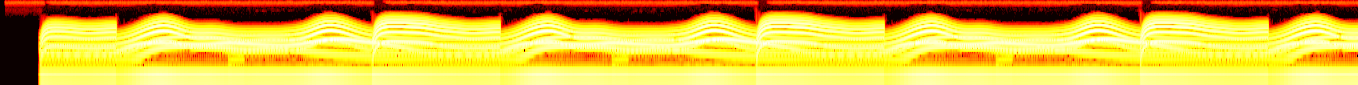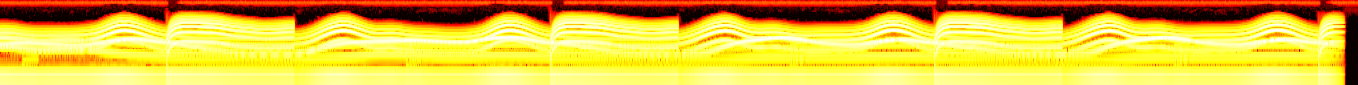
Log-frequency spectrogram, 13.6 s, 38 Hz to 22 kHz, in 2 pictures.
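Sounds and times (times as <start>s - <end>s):
FM synth sounds with mod depth: 0.3s - 13.5s.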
